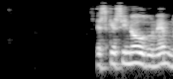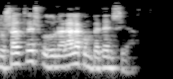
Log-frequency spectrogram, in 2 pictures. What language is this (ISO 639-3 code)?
cat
